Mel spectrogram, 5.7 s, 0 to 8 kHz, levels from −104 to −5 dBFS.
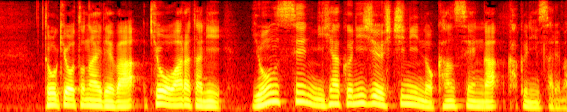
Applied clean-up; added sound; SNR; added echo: none; none; none; none.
